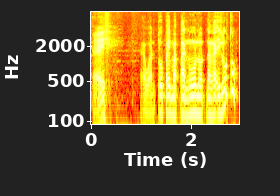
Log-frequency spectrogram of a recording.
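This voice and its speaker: A man's voice: medium pitch, big pitch swings, normal speed, a little mellow, faint music behind. A man with an Ilocano accent playing an exasperated, grumbling village captain in a radio comedy drama. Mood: grumbling, worried.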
